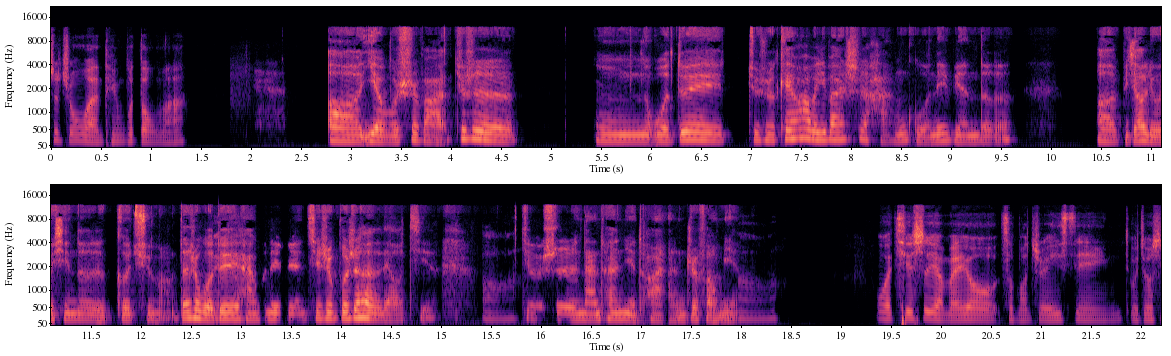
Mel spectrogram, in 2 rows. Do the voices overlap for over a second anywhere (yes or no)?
no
